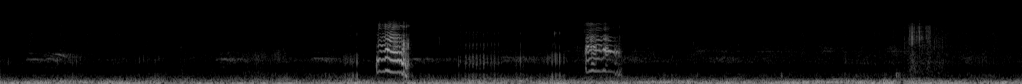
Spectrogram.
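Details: Stray cat filmed on a GoPro mewing twice about two seconds apart. Each call is short, loud and rising-then-falling with rich harmonics. A constant low hum and faint rustling sit beneath.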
